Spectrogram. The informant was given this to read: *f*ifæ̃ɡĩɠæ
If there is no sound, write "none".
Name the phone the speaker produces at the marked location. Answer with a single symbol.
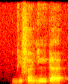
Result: b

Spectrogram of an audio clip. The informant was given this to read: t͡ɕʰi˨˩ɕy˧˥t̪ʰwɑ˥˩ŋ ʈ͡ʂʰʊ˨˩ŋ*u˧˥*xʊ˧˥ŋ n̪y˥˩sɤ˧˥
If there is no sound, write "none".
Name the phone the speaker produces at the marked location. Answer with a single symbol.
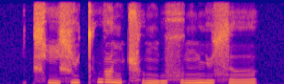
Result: u˧˥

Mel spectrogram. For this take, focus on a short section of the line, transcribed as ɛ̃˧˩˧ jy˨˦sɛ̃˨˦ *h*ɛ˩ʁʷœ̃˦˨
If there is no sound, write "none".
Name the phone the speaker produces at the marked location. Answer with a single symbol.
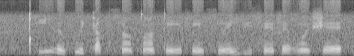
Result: f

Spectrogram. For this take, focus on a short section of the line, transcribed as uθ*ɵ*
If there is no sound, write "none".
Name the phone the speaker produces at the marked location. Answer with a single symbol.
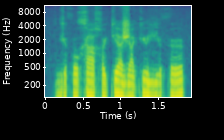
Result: ɵ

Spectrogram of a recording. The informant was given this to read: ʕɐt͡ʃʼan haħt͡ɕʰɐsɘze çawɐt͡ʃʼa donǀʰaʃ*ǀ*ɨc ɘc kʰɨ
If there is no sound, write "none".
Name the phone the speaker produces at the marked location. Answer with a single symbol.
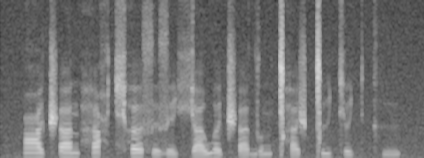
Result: ǀ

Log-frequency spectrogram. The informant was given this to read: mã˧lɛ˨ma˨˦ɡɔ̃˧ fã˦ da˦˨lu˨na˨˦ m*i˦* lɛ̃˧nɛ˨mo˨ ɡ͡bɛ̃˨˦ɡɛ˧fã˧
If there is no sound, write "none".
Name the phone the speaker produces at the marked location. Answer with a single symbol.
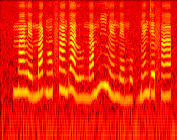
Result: i˦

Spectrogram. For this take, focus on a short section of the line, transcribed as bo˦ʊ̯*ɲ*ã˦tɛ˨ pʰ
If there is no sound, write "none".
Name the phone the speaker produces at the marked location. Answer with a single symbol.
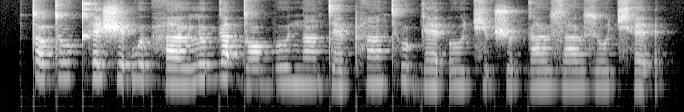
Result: n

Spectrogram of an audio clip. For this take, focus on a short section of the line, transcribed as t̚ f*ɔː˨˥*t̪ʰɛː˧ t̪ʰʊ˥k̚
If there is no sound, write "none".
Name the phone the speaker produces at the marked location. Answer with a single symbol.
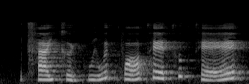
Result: ɔː˨˥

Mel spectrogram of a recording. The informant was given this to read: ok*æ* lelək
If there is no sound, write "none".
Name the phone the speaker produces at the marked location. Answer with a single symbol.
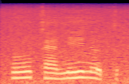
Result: æ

